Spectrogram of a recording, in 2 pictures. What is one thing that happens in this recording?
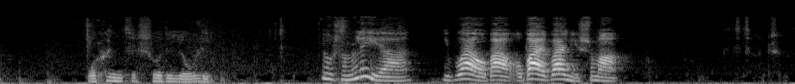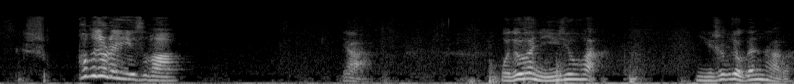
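An elderly woman speaks pleadingly, close by.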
